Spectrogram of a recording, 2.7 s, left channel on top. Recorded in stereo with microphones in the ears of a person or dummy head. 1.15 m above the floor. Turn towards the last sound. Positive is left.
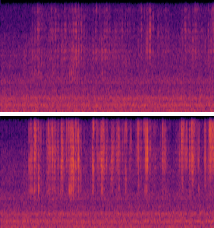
turn(degrees=-70)  # may be behind; listen again after turning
